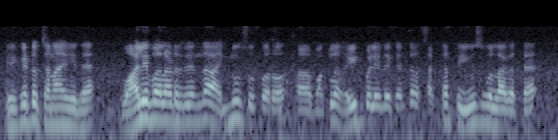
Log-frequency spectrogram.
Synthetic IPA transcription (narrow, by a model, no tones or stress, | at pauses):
kɾik̬eʈ̬ːut͡ʃɛnːaːɡid̪e̞ʋaːlibaːlaːɽɐd̪ɐɾind̪ɐɐinːuːsuːpʰɐɾomɐkːɐɭɐɦɐjʈ̚bɐɭijd̪eːkeːnt̪ɐsɐkːɐt̪ːɐjuːs̬bɐlaːɡut̪ːe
